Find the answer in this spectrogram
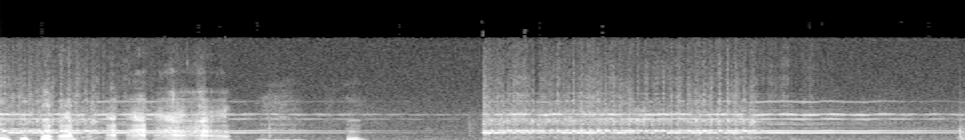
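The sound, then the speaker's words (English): Brief laughter opens, then an old telephone bell rings loudly and steadily, its rapid metallic trill continuing for several seconds after a short pause. “Look at that old phone.”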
